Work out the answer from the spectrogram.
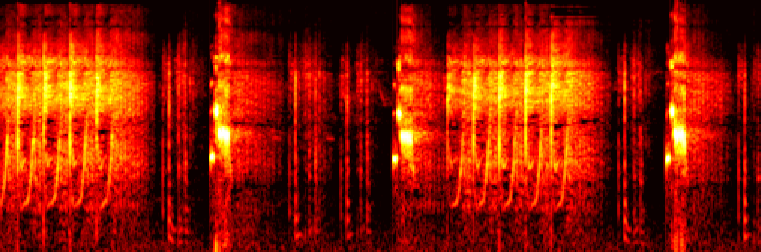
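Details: Courting superb lyrebird singing to its mate, alternating rapid rattling trills of stacked bright notes with a loud clipped whistled motif repeated three times, each motif followed by brief soft clicks and near silence.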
